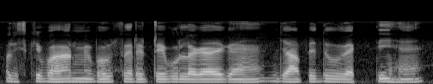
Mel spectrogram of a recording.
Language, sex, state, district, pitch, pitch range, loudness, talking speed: Hindi, male, Jharkhand, Deoghar, 125 Hz, 120-135 Hz, -19 LUFS, 195 wpm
